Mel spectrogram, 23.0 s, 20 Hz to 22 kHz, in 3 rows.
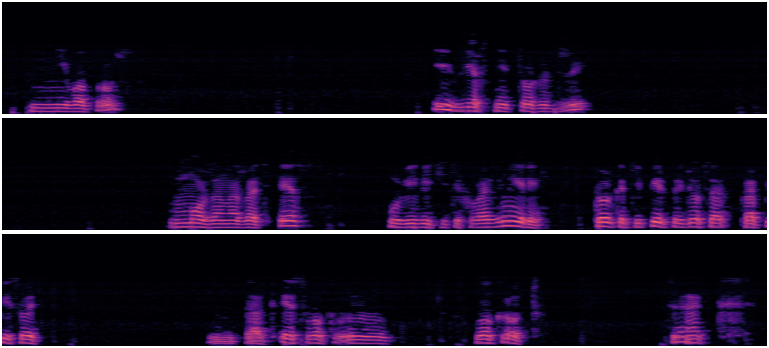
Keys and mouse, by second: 2.8 click, 4.2 click, 5.3 g, 7.3 click, 9.4 s, 10.8 click, 11.6 r, 12.8 click, 13.5 g, 15.7 click, 16.1-17.8 middle drag, 18.1 g, 19.5 click, 19.8-21.1 middle drag, 21.9 middle click.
